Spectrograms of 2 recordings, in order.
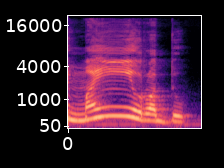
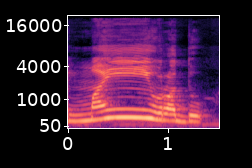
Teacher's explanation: نون کی sound again cancel, میم کو یا کے ساتھ جوائن کریں گے شد کی وجہ سے، لیکن کیونکہ یا کے اوپر شد ہے اس وجہ سے ہم ناک سے آواز نکالیں گے من یرد.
